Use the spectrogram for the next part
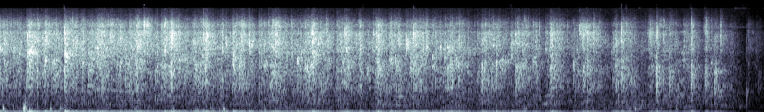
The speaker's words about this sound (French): Et je voudrais qu'on applaudisse toutes ces personnes, s'il vous plaît.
